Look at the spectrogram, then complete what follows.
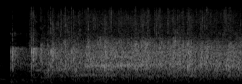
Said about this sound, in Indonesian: Anda tepuk tangannya.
